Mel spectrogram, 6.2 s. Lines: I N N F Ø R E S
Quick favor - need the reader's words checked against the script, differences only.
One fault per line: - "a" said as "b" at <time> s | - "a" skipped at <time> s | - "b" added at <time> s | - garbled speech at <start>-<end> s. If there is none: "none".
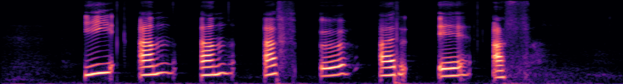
none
